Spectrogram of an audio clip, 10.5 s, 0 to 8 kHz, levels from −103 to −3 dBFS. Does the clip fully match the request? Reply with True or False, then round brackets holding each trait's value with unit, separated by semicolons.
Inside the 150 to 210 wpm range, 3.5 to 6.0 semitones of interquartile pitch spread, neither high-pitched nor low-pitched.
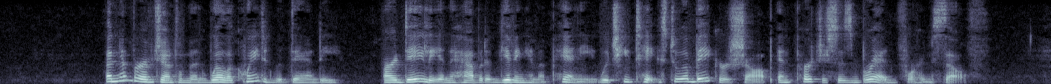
False (170 wpm; 5.0 semitones; 205 Hz)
